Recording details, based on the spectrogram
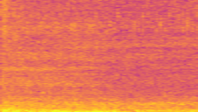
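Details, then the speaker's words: Jeep engine at idle after fixing a vacuum leak that had left the idle high: a smooth, even idle with a steady low hum and no stumble or surging; normal idle. "hey there we go much better forgot about that that sounds pretty darn good I would drive this to Alabama right now"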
